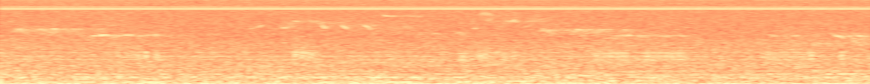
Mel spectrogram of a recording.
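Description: Faint short high chirps of small birds, a few scattered calls, over a steady low background rumble with a thin constant high whine.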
